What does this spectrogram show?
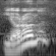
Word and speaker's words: Llorona: Double L is like a Y sound. Llorona?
